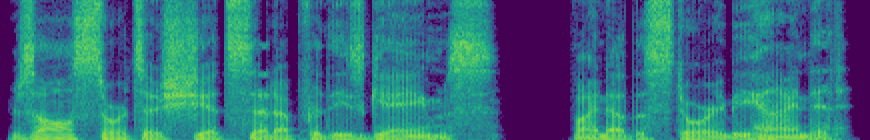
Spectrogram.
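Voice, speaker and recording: An actor playing a cynical, hard-bitten undercover tough guy in a video game, gravelly and husky, with a blunt, sardonic delivery. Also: rumbling low, lively intonation, normal speed, fairly bright tone, no room sound, studio quality, exaggerated voice. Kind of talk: video game cutscene acting.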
